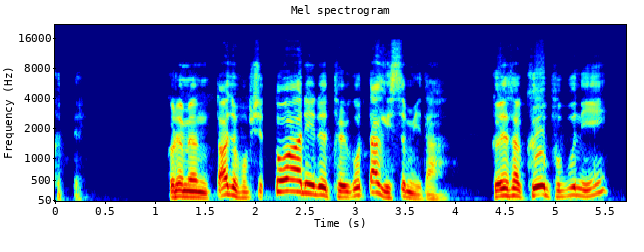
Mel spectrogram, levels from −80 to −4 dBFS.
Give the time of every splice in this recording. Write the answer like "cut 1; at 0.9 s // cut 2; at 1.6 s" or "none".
cut 1; at 2.0 s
